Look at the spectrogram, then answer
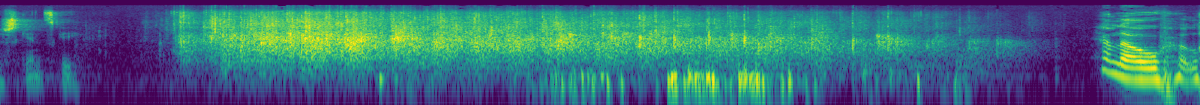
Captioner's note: applause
